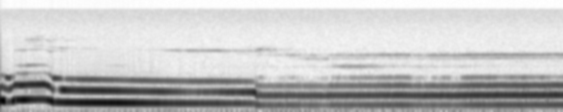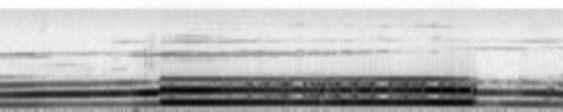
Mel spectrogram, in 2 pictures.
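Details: A contest-winning Pelung rooster gives a very long, melodious crow, held steady and stepping between pitches for over ten seconds.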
